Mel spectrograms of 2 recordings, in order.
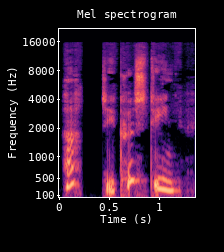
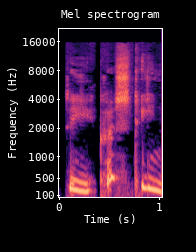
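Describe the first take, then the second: First: Said in the usual way. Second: Hushed repeat of sie küsst ihn; whispered. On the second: Acted. Else repeats it, shocked inward.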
